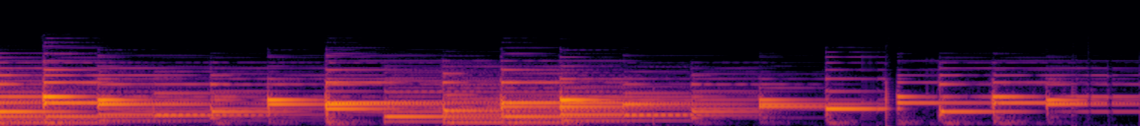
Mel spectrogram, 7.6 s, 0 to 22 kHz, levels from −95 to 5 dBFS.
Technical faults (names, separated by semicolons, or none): repeated packet loss (robotic sound); short concealed packet loss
